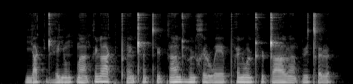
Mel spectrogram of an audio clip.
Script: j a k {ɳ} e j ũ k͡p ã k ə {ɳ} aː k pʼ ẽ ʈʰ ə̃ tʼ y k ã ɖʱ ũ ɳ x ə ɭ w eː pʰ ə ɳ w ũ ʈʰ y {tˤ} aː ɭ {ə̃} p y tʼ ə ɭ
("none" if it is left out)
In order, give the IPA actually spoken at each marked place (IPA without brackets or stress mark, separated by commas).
ɖʱ, ɳ, ʈ, ã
